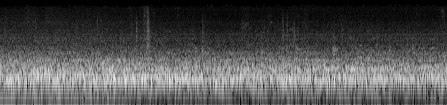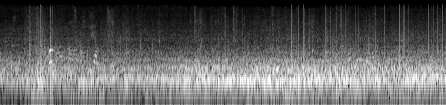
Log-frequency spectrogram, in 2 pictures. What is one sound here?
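The wheels of an airliner rumble and thump along a runway.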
